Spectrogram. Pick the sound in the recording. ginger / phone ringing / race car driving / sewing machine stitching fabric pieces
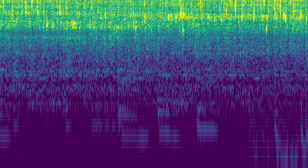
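ginger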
